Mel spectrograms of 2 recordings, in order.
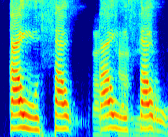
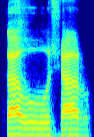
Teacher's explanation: Sarnya enggak boleh dipanjangkan sar, tapi sar langsung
